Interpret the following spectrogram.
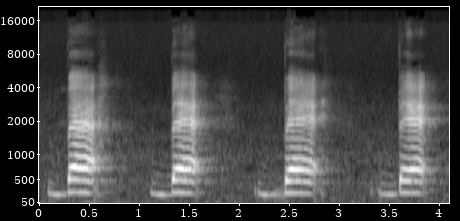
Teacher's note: با جو ہے دونوں ہونٹوں کے گیلے حصے سے ادا ہوتا ہے. مطلب ہمارے جو ہونٹ ہیں اس کا جو اندر کا حصہ ہے جو ہمیشہ گیلا رہتا ہے، ان دونوں کے ملنے سے، یعنی اوپر کا گیلا حصہ نیچے کا گیلا حصہ، وہ دو ہونٹوں کے جو دو گیلے حصے ملتے ہیں تو با ادا ہوتا ہے.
